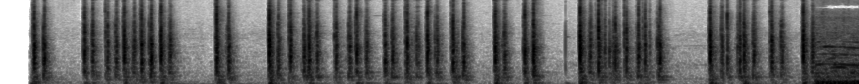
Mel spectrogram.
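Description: Computer keyboard typing sound effect: quick runs of key clicks in about seven bursts, with dead silence between them.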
